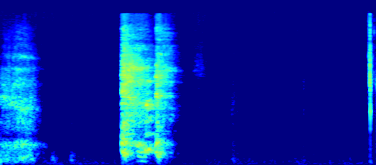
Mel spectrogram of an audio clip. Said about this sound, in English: Ruh-roh, she won't stop coughing. Let's hope it's just the sinus infection. Kicking back in.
